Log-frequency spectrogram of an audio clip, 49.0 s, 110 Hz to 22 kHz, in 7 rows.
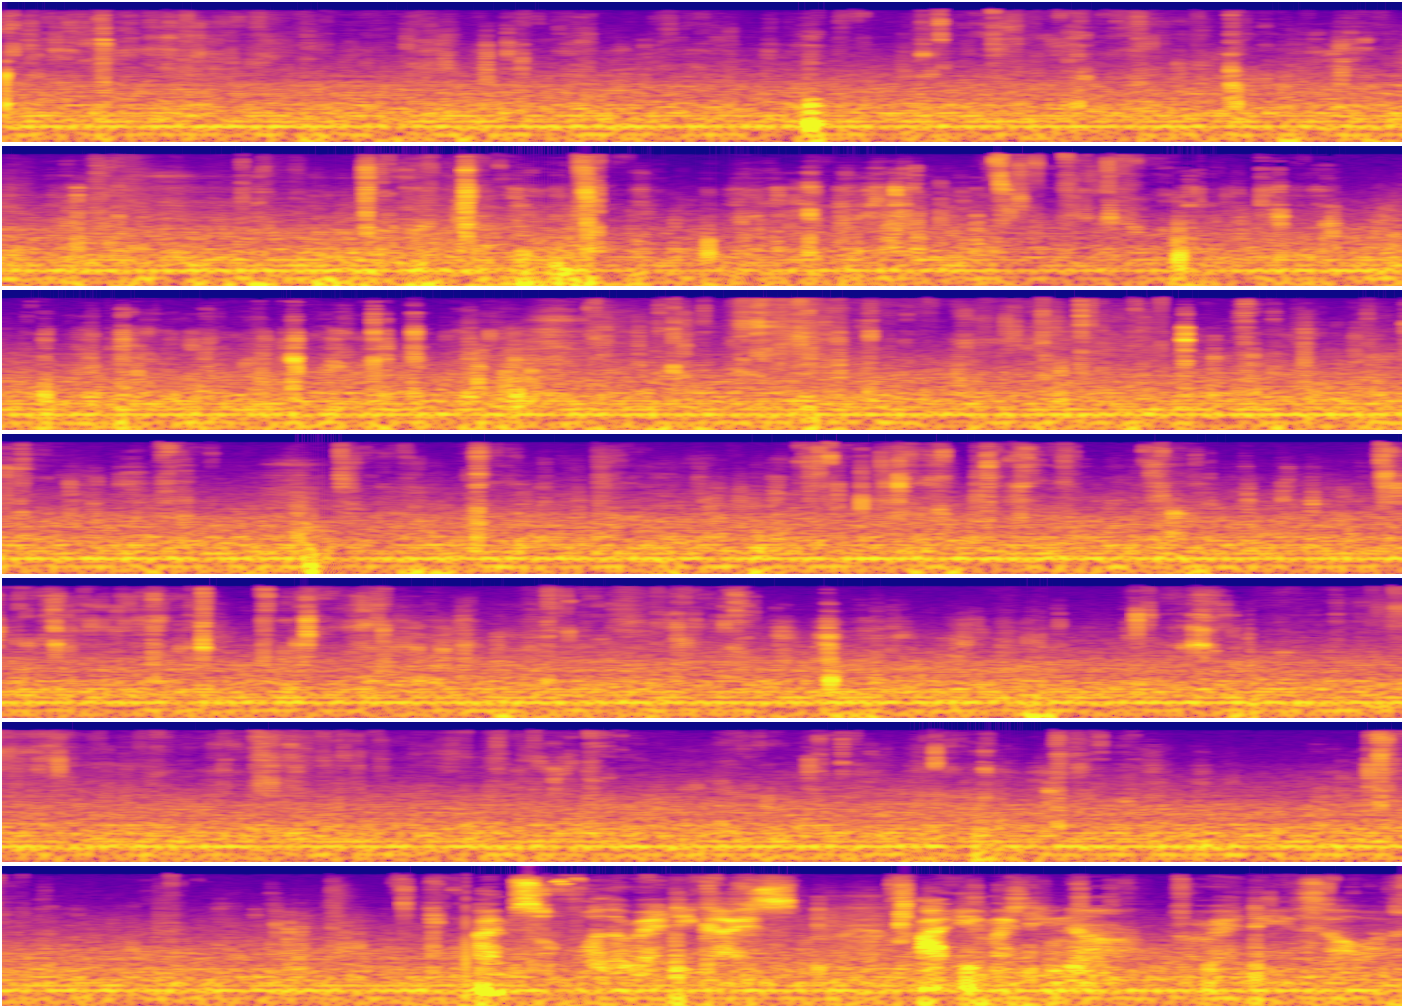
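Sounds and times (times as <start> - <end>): crunchy food chewing: 0.0 - 49.0
low hum: 0.0 - 49.0
low thumps: 22.1 - 23.4, 39.2 - 41.8
wet mouth clicks: 41.7 - 44.4.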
